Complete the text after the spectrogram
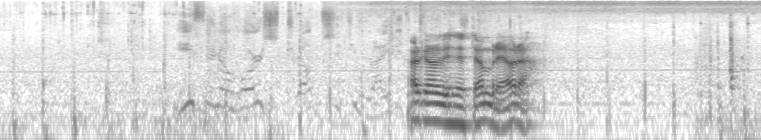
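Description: Footsteps run quickly over wooden planks and stone.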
